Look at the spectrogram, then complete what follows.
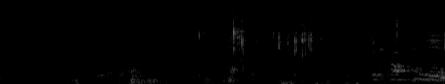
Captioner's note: background chatter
